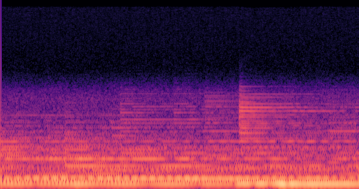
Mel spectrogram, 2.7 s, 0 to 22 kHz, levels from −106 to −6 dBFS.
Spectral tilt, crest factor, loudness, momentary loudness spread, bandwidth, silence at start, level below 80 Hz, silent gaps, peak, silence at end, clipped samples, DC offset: -11 dB/octave; 12 dB; -28 LUFS; 4 LU; 4 kHz; 0 s; -30 dBFS; none; -14 dBFS; 0 s; under 0.1%; under 0.1%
